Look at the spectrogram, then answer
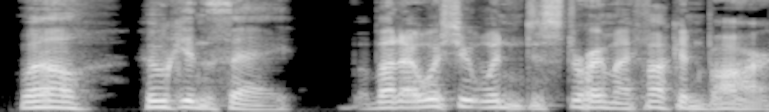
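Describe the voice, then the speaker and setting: Putting on a character voice, a man speaks raspily at a moderate pace, his pitch fairly high with ordinary variation. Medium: actual play.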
